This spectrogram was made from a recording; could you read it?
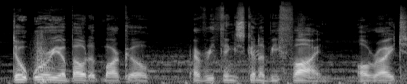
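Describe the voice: A man does a cartoonish character voice with a very deep, low pitch. He speaks at a moderate pace over clear background music.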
